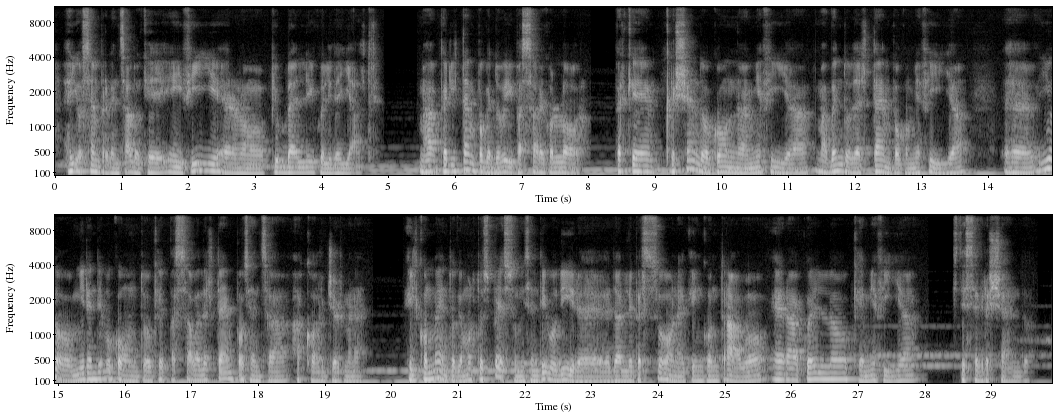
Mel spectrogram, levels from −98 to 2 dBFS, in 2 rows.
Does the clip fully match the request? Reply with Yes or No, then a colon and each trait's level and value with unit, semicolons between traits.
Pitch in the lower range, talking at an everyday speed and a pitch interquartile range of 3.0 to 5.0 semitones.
Yes: low, 100 Hz; average, 130 wpm; average, 3.9 semitones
